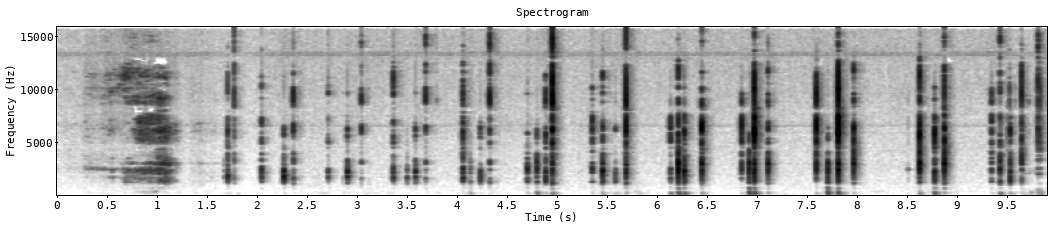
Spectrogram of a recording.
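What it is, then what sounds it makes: Plastic drink bottle tapped with nails. Long nails tap rapidly on the labelled plastic body of a full 500 ml blue PRIME plastic drink bottle lying on its side. A brief soft, hissy scrape at the start gives way to quick clusters of crisp, bright clicks with almost no low end and no ring.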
